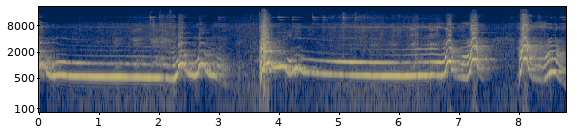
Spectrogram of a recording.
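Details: Loud dog howling, one of four dogs: long level howls each ending in upward yips, separated by short sharp cries, repeated across the stretch.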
